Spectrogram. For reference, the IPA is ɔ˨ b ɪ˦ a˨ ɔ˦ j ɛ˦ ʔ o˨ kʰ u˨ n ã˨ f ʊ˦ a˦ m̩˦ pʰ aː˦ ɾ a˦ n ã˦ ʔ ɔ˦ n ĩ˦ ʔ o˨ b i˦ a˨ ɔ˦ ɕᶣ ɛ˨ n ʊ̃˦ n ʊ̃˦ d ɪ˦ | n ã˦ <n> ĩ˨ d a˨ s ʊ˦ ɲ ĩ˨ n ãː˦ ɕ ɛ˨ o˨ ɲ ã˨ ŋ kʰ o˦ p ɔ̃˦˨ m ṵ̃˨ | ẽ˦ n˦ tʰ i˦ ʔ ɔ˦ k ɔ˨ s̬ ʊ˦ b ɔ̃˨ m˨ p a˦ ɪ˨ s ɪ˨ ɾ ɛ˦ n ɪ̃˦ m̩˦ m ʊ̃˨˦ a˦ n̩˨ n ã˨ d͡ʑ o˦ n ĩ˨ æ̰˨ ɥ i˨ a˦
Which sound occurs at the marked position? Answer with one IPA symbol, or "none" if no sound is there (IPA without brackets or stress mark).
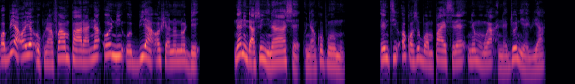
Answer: n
